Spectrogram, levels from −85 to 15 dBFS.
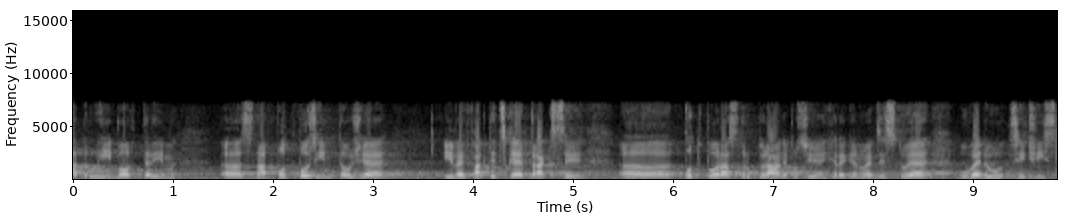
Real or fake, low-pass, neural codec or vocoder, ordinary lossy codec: real; 7.2 kHz; none; MP3, 96 kbps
